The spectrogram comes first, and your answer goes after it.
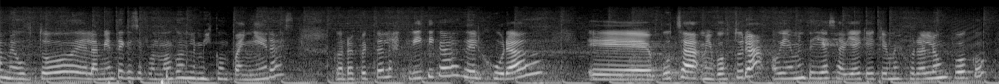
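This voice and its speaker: A young Chilean woman talking in a chatty, colloquial way into a handheld mic in an interview. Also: high-pitched. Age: young adult. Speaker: pageant contestant. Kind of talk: casual interview. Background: music.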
